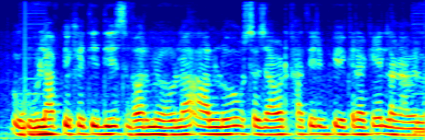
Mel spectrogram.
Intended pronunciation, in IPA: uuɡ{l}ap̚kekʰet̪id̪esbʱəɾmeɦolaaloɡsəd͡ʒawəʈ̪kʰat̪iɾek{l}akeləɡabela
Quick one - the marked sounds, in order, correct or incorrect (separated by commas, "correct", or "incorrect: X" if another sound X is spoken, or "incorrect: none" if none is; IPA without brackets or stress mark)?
correct, incorrect: ɾ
